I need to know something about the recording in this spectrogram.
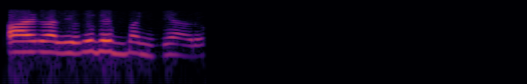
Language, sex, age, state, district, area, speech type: Dogri, female, 18-30, Jammu and Kashmir, Udhampur, rural, conversation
